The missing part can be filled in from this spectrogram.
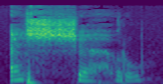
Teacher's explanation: تو جب بھی ایسا ہو حمزۃ الوصل کے بعد جب بھی لام آئے تو ہم حمزۃ الوصل پر پریٹینڈ کرتے ہیں کہ یہاں پر فتحہ ہے، تو اس لیے ہم پڑھیں گے الشہر، اور را کو لام سے جوڑیں گے.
